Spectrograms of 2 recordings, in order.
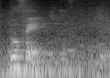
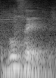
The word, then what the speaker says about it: buffet: genre jonathan's time b-u-f-f-e-t buffet buffet buffet you could b will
